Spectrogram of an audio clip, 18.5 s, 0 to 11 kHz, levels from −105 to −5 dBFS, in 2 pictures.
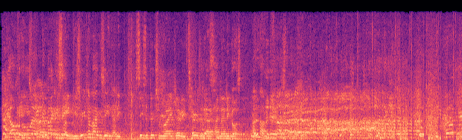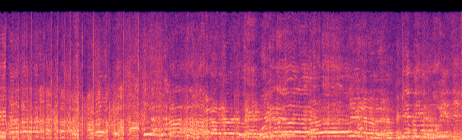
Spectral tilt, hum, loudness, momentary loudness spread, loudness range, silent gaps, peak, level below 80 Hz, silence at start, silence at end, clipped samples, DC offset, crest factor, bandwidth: -4.5 dB/octave; none; -20 LUFS; 3 LU; 2 LU; none; -6 dBFS; -42 dBFS; 0.05 s; 0 s; under 0.1%; under 0.1%; 14 dB; 10.5 kHz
